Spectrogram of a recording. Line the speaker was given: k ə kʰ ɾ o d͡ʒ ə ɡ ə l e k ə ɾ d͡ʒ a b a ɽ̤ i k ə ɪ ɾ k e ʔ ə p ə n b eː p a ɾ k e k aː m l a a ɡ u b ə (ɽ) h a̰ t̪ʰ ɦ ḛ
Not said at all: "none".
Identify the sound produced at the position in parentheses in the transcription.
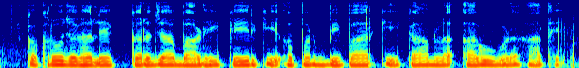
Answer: ɽ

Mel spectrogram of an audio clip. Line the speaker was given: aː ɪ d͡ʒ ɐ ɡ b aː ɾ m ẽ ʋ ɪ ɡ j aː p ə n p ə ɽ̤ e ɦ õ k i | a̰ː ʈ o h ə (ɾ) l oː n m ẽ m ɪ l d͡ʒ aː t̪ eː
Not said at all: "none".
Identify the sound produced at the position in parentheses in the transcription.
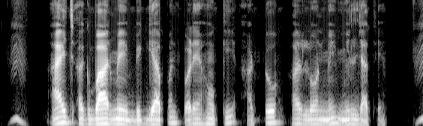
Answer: ɾ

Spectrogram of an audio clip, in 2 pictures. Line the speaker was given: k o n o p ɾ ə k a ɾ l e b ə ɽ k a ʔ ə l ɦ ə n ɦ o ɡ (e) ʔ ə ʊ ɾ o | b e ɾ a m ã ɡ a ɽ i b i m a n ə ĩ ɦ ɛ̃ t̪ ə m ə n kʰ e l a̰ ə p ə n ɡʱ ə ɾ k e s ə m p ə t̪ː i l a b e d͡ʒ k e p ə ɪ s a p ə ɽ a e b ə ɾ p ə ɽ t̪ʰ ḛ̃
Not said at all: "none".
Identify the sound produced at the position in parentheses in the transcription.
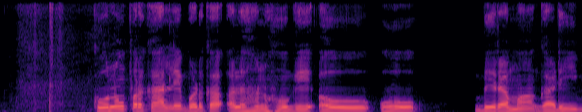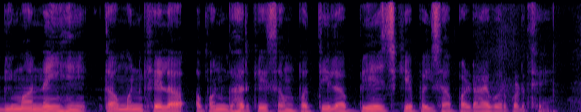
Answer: e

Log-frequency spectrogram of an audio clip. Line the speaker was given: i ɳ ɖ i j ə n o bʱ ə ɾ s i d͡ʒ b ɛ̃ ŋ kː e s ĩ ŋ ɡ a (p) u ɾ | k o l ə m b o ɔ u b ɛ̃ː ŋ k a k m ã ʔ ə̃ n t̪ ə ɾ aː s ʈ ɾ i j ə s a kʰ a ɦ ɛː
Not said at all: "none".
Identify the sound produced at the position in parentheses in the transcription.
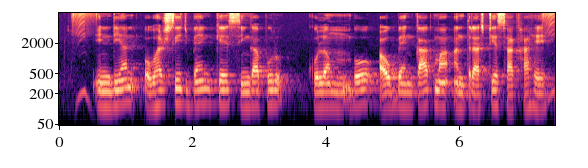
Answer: p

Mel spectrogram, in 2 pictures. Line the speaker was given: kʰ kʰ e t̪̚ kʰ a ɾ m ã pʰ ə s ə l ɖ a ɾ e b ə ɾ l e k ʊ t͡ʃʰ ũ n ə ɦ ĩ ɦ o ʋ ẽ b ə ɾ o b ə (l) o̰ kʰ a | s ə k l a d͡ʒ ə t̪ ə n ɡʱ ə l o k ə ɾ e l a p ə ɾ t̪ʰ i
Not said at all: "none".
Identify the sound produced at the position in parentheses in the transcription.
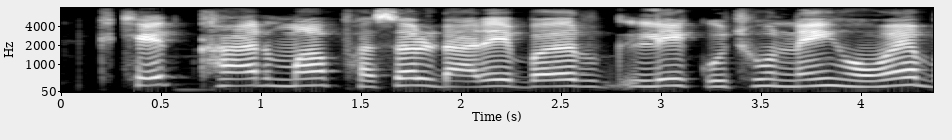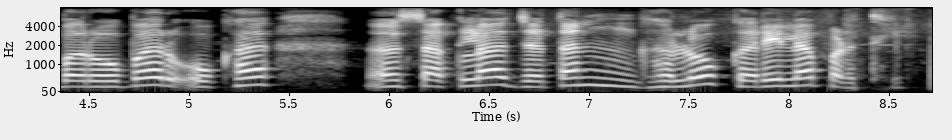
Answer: ɾ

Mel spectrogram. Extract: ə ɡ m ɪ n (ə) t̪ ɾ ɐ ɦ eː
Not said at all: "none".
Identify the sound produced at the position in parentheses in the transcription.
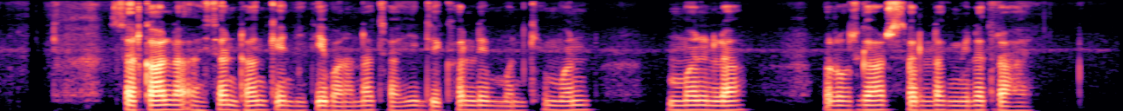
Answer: ə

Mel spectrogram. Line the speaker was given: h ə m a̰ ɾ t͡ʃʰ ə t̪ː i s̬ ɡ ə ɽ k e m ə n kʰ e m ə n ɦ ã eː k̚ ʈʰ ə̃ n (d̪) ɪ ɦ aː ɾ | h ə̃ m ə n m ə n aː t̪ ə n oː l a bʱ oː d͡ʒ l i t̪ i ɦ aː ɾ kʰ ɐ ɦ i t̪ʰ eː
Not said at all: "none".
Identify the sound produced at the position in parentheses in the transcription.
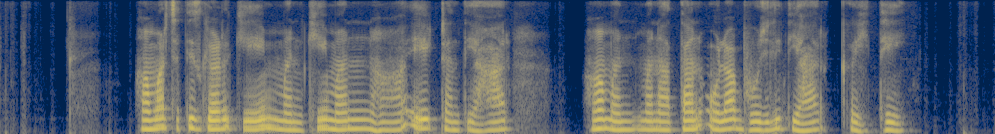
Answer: t̪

